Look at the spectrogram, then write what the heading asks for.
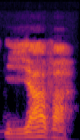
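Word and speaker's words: Yahweh: explanation but that is the phonms the pronunciation pronunciation is equal V. It is V. Y H VH. So it is Yava.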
